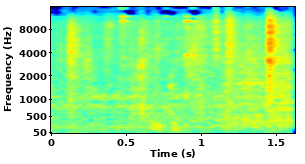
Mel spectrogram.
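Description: Brief, faint whimpering from a dog indoors, a few small whines over a low background.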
